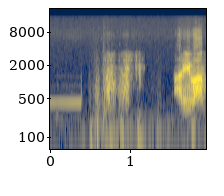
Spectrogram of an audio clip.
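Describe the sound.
A short, steady mid-pitched telephone ringing tone from an outgoing call made on behalf of ICA-handlarna sounds once and cuts off, followed by people talking over a phone line.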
